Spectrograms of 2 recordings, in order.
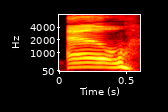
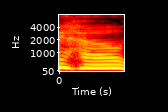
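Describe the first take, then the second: First: "L" said as hell without its H; Cockney pronunciation. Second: Said in the usual way. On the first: Shown as a demonstration. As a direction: drop the H, so it comes out "L". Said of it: "you say L". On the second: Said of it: "You don't say hell".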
